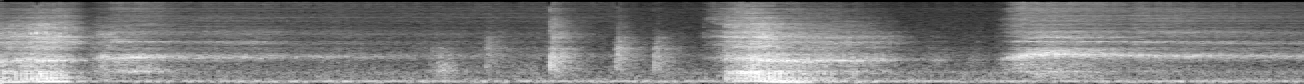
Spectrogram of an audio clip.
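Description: Two low, rough, rattling breaths about three to four seconds apart, with quieter breathing between them, typical of snoring during sleep.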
